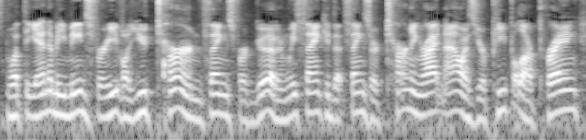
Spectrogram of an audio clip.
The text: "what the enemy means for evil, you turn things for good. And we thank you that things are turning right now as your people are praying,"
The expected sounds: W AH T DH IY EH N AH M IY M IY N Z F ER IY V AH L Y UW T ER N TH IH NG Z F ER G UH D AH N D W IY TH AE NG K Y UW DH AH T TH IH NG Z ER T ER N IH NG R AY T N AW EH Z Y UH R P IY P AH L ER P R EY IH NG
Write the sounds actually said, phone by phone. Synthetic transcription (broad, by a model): W AH T DH IY EH N AH M IY M IY N Z F ER IY V L Y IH T ER N TH IH NG Z F ER G UH D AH N W IY TH AE NG K Y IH DH AH T TH IH NG Z ER T ER N IH NG R AY T N AW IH Z Y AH R P IY P L ER P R EY IH NG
